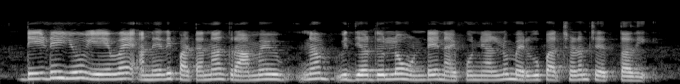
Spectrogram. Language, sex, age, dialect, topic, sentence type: Telugu, male, 25-30, Telangana, banking, statement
